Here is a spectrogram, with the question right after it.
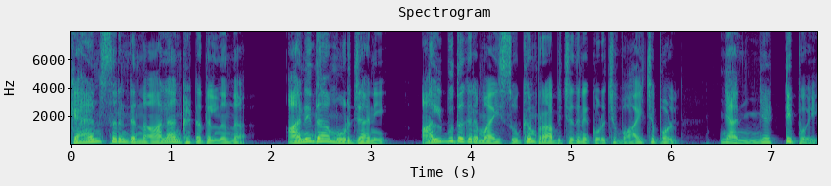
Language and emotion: Malayalam, surprised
